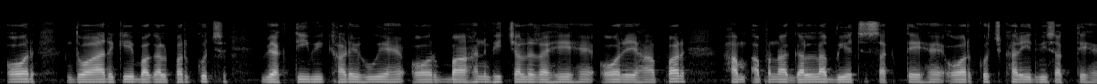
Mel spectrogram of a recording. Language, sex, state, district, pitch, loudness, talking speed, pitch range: Hindi, male, Uttar Pradesh, Jalaun, 115 Hz, -27 LUFS, 180 wpm, 110-120 Hz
